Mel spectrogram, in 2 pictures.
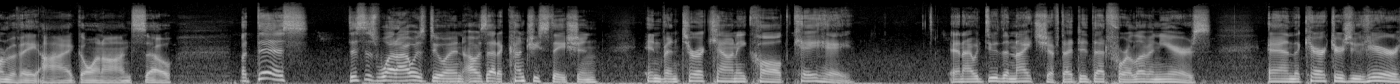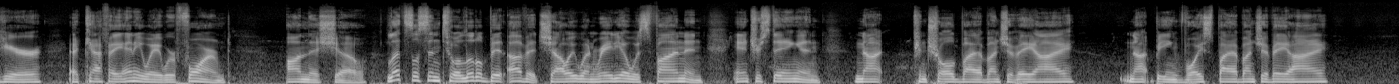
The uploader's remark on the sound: podcasts live from Café Anyway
